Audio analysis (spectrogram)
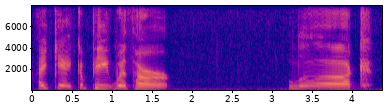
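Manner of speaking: excited outburst over an amazing gift; excited gushing. Real, not acted. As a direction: gush loudly in mock defeat, pitch up. Gushing over gifted bird stamps.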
